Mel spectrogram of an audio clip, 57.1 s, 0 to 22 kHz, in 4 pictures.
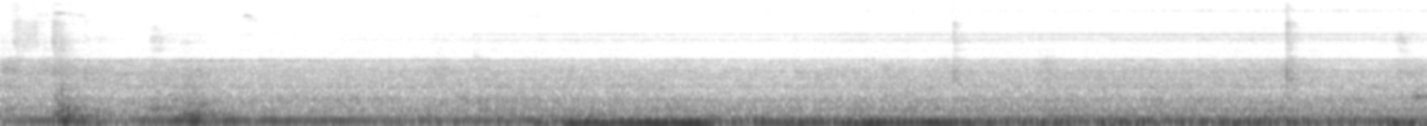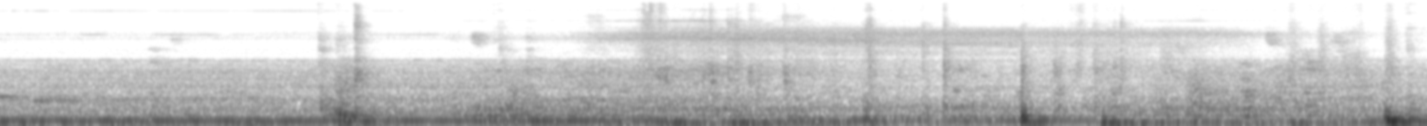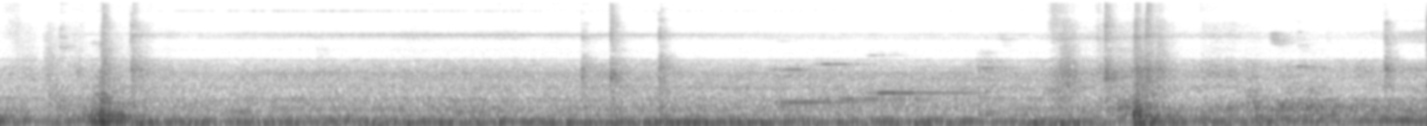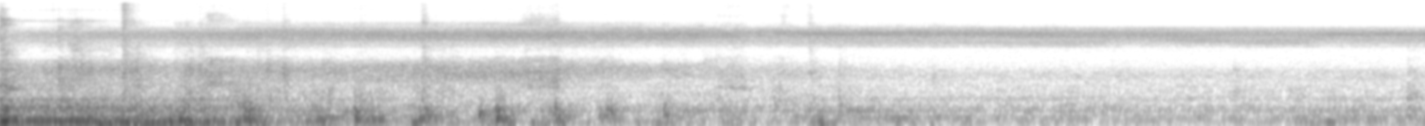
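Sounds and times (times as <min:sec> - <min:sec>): elevator hum and rumble: 0:00.0 - 0:57.0
elevator knock: 0:21.0 - 0:30.2.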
